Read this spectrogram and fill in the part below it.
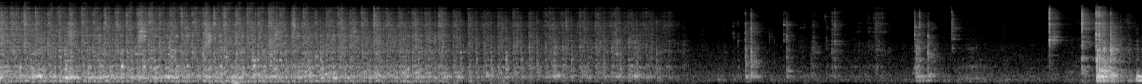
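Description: A sewing machine runs a continuous fast stitch along the double-folded hem of an A-line suit, then breaks into short separate bursts of stitching with pauses between them, close to the microphone.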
